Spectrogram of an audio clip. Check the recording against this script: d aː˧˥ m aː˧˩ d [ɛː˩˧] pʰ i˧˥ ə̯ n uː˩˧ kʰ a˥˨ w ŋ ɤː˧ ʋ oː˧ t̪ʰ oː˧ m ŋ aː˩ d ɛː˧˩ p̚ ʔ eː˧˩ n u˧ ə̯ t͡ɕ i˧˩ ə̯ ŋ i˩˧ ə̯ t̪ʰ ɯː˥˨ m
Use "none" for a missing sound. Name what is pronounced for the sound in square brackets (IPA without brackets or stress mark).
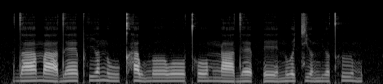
ɛː˧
